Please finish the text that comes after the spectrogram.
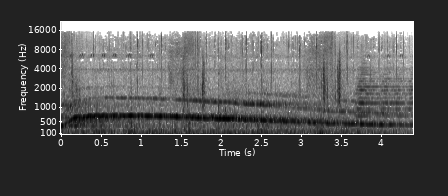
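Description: A single long wolf howl swells up quickly, then holds and slowly sinks in pitch over several seconds, heard clearly over a steady, noisy background with no talking.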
